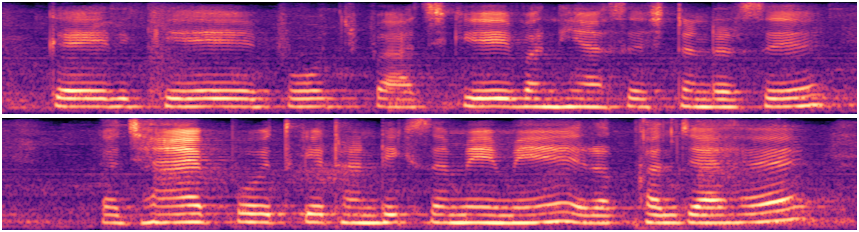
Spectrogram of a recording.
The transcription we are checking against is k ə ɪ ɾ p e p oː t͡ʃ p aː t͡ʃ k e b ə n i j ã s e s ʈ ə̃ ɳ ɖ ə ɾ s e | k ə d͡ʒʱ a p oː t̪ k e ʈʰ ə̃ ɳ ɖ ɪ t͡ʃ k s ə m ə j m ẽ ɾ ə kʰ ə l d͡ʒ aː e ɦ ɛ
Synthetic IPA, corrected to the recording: k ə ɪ ɾ k e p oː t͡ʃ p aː t͡ʃ k e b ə n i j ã s e s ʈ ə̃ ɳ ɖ ə ɾ s e | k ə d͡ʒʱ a p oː t̪ k e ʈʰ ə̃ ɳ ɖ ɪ k s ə m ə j m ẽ ɾ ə kʰ ə l d͡ʒ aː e ɦ ɛ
